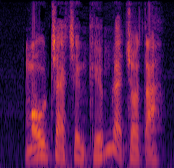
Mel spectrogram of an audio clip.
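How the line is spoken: Old voice shouting. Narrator (Vietnamese): sâu già quát lớn

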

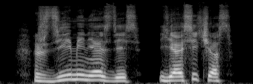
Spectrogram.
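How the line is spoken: Stern. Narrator (Russian): сказала Сашеньке строго

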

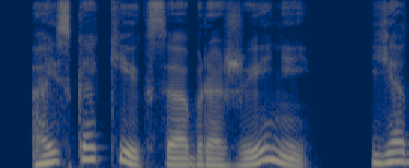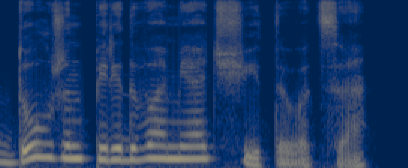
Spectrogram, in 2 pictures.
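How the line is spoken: Ingratiating question. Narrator (Russian): вкрадчиво спросил лорд

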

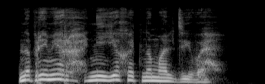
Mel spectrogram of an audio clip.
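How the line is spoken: Sighing. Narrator (Russian): вздохнул Павел

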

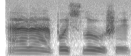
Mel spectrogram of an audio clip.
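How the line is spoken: Irritated, dismissive father. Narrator (Russian): раздраженно отмахнулся отец

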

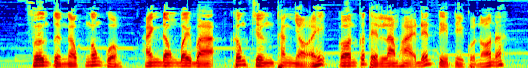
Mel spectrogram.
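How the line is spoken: Fearful mutter. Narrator (Vietnamese): Vương Phương Thúy đôi mắt vẫn còn chứa đầy lo sợ, lẩm bẩm

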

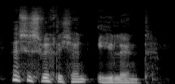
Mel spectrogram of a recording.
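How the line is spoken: Sighing, two women. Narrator (German): seufzten Frau Harnisch und Frau Kohn

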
